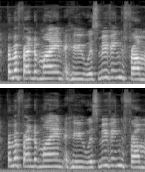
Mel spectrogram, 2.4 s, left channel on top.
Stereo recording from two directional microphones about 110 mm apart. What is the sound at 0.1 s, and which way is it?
A woman's voice, 15° right (ahead or behind).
